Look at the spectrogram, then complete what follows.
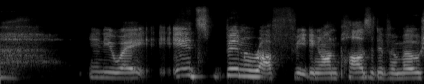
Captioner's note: sigh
